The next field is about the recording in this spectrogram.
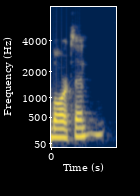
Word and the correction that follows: Morton: It's just pronounced Martin. So it's okay.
